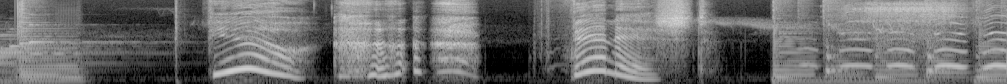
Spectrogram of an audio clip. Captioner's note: giggling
